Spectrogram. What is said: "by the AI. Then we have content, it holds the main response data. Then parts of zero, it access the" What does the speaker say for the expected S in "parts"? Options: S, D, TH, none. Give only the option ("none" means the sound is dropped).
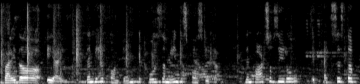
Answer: S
